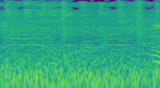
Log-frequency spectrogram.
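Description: Wind buffeting the microphone in a steady low rumble, under soft background music of short held notes.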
